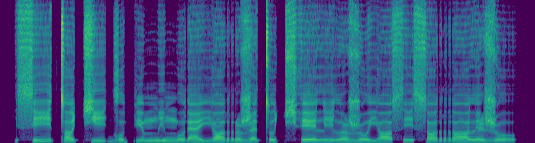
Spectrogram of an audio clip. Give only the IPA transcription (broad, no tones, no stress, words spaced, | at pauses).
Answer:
sitɒ t͡ɕiɡopʲɒ mimoɾæ jɒrɒʐæto t͡ɕʰelilɒʐo jɒsisɒ rɒleʐo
